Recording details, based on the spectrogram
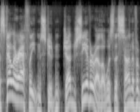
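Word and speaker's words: Ciavarella: judges mark Cella uh and Michael conahan yeah Cella is how it's pronounced more or less now Mark a Cella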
